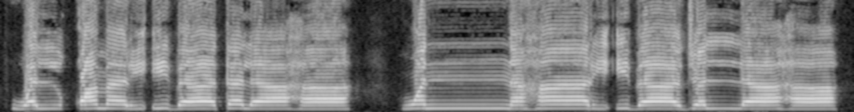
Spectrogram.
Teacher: کلمت والنهار میں یہاں بھی نون پہ تشدید ہے، لہذا 2 حرف کی مقدار میں نون کو پڑھنا ہے. آخر میں یہاں را کے نیچے زیر ہے تو یہاں را کا حکم ہے ترقیق، لہذا اسے ہلکی آواز میں پڑھنا ہے. · دال کی ادائیگی زبان کے سر اور اوپر والے دانتوں کے اندرونی کناروں سے ہے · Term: حرف الدال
